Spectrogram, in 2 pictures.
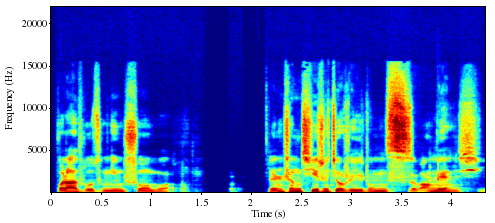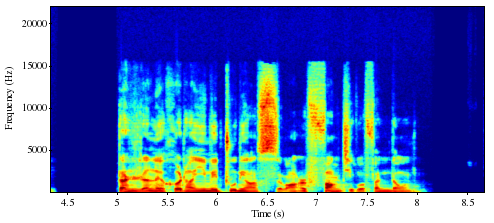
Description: Övertygande manlig AI-röst
Fånga uppmärksamhet med en djup, auktoritativ AI-röst designad för försäljning, motivation och berättande med höga insatser.
Text-till-tal
Auktoritativ ton
Djup resonans
Vår AI genererar en djup, resonant manlig röst som naturligt befaller respekt och uppmärksamhet.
